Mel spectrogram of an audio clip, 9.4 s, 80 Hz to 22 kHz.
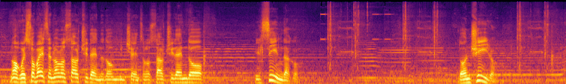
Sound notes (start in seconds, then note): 5.4 cameras clicking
